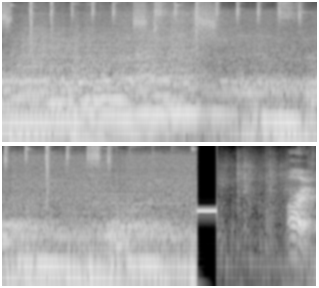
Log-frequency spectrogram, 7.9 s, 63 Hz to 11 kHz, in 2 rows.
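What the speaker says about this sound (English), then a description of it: "The car did maybe like 2 or 3 more pulls after that last clip that you saw" A fully built Subaru STI or Evo X revving hard on a dyno, a loud close engine climbing and falling in pitch in long pulls, then cutting off abruptly, with voices afterward.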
